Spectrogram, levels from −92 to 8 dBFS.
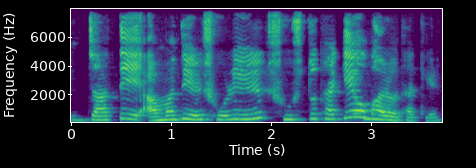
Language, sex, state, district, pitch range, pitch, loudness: Bengali, female, West Bengal, Kolkata, 260-325 Hz, 295 Hz, -15 LUFS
